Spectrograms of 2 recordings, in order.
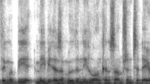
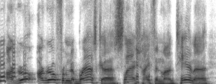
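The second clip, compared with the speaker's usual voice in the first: high-pitched teasing protest; mock indignation; 7 semitones higher than usual. Real, not acted. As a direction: needle her in a raised, incredulous pitch.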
